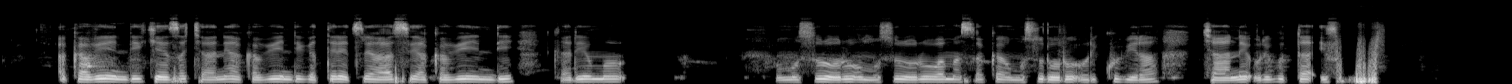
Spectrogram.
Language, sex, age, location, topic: Kinyarwanda, male, 25-35, Musanze, government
